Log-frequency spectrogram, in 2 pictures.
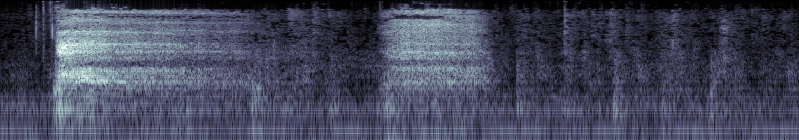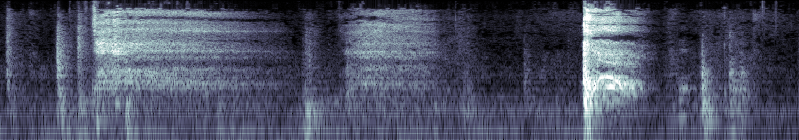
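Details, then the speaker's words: Deliberate airway-clearance technique for chest infection: slow deep breaths in and out with breath-hold, then one sharp forceful voluntary cough at the end of the cycle to open the lower airways. "on each cycle you will do a big cough to open up the lower Airways and cough up anything okay so I'm going to do that now just like that"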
